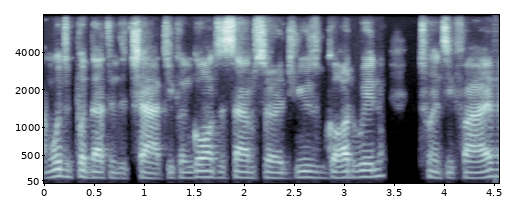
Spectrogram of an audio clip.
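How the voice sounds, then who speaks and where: A man speaks at a moderate pace in a normal speaking voice with fairly even intonation over a quiet background. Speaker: business coach / live-stream host. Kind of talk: live webinar tutorial. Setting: live stream.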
